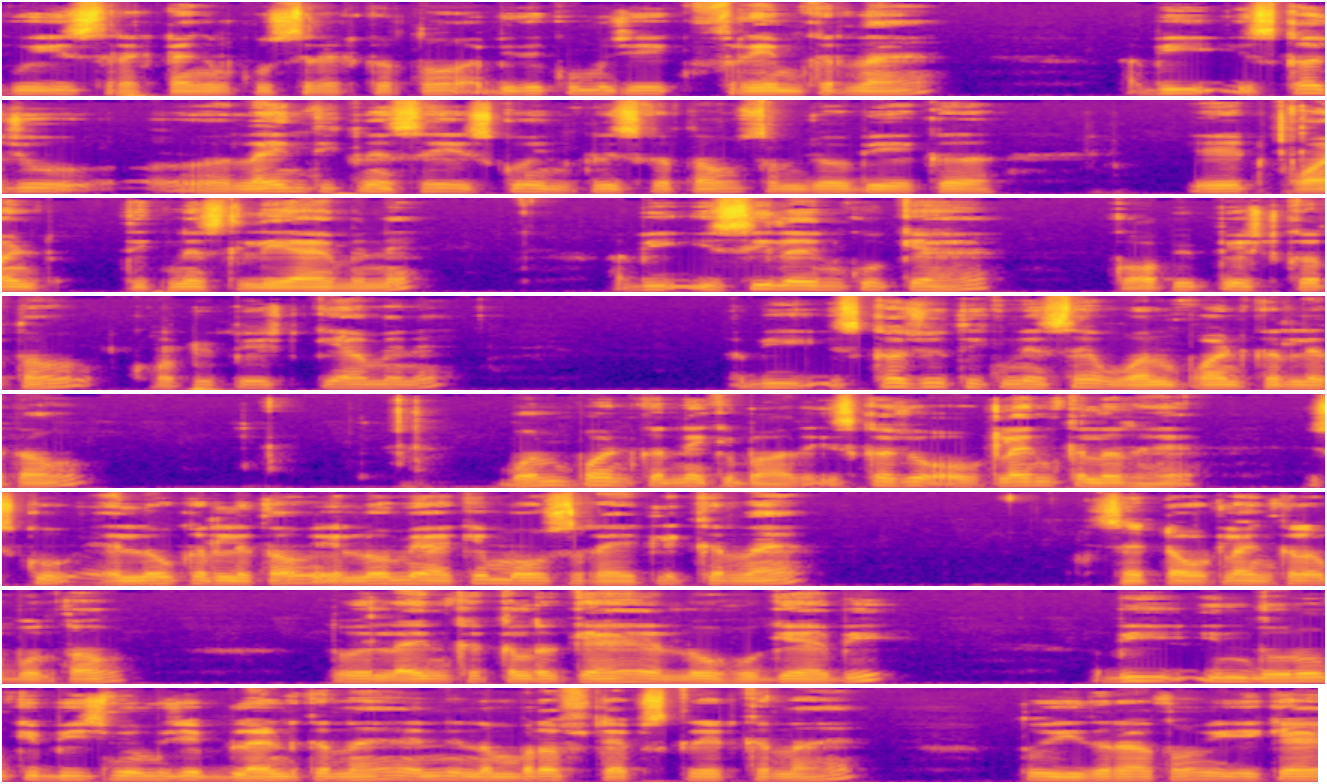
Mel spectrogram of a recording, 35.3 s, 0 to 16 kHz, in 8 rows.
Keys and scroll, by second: 8.0 8, 8.5 Return, 13.1 ctrl+c, 13.4 ctrl+v, 18.3 1, 18.8 Return.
